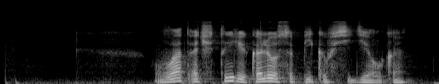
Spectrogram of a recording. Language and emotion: Russian, neutral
